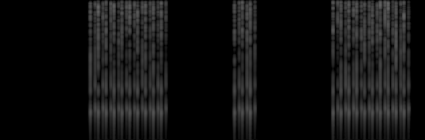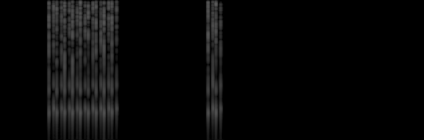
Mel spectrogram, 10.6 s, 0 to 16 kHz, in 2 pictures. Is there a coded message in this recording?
Yes: pulse dialling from 1.1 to 8.1 s, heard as clicks on a phone line, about 10 pulses a second. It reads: 0 3 0 9 2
